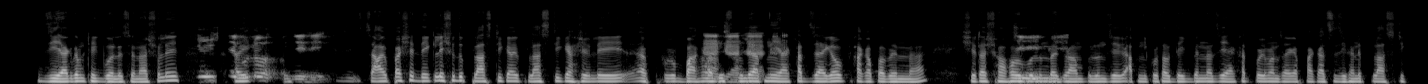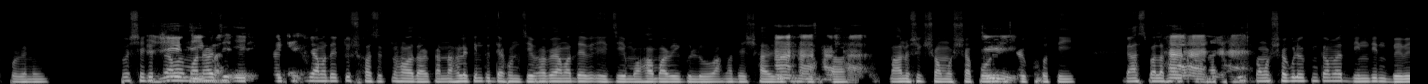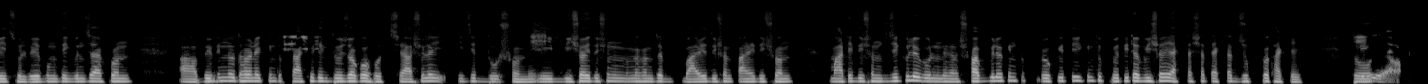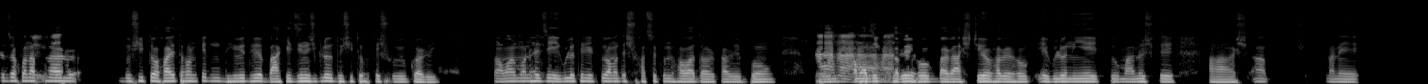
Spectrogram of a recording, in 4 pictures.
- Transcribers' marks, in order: static; "চারপাশে" said as "চাওপাশে"; unintelligible speech; distorted speech; "বেড়েই" said as "বেবেই"; other background noise; "ধীরে" said as "ধীবে"; "ধীরে" said as "ধীবে"
- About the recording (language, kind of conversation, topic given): Bengali, unstructured, প্লাস্টিক দূষণ আমাদের পরিবেশে কী প্রভাব ফেলে?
